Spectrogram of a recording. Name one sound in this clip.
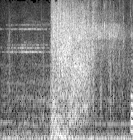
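A revolver fires a loud shot that echoes briefly.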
